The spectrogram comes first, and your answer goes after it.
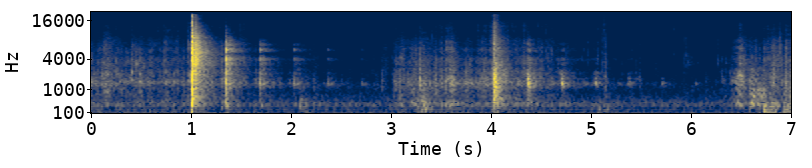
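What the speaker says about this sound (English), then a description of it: "More popping sound." Latex balloons being twisted into balloon cubes, with a sharp loud pop followed by squeaky rubbing, crinkling and a second distinct pop, plus scattered smaller snaps and handling noise throughout.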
